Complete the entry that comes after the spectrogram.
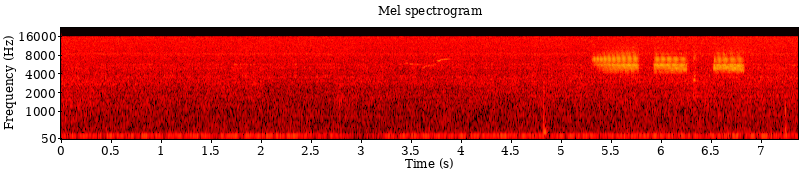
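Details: A male Clay-colored Sparrow (Spizella pallida) sings at Kellys Slough NWR, North Dakota, on 14 May 2010: three flat, high, insect-like buzzes in quick succession, each about half a second, over a steady low hum.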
